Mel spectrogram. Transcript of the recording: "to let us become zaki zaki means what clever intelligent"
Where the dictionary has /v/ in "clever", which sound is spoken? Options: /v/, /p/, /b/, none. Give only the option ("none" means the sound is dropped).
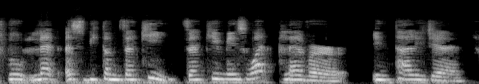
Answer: /v/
